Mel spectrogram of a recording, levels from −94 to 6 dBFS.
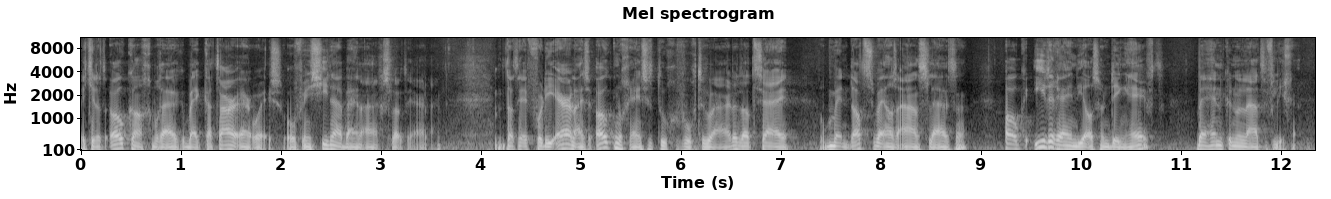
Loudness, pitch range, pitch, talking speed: -19 LUFS, 85-110 Hz, 95 Hz, 245 wpm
